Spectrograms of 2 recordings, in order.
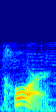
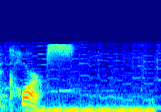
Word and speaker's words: Corps: thing I said was you need to learn how to say the word core because twice one of the Guardians of the universe who created the Green Lantern core refers to it as the corpse and while that could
